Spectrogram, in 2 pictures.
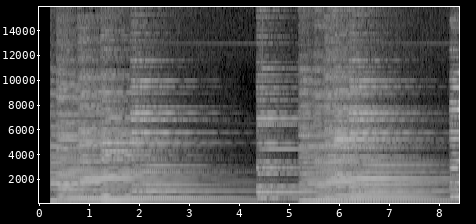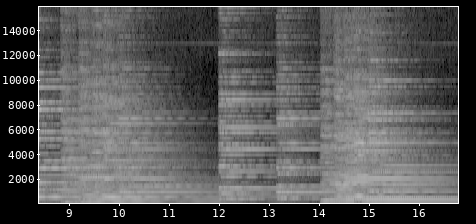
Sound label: harpsichord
